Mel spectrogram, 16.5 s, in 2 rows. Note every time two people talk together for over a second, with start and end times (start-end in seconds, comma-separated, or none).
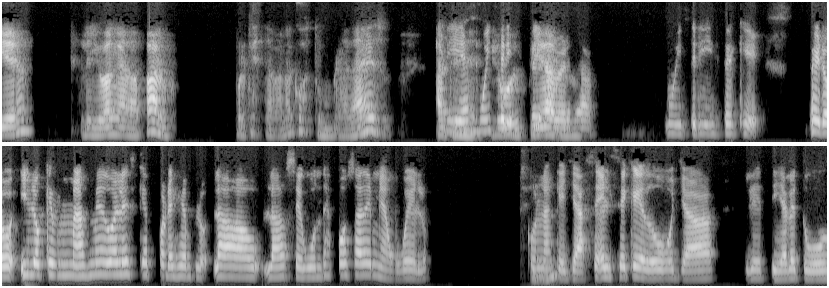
4.4-5.8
